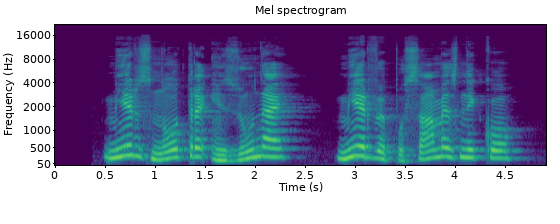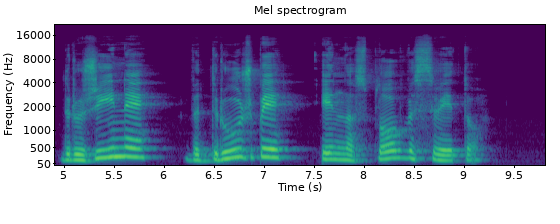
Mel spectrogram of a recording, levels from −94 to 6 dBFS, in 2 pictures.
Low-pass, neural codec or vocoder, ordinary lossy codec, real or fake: 19.8 kHz; none; none; real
